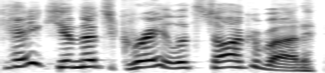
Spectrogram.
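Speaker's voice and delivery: high, bright fake-cheery voice; hiding annoyance behind forced cheer; fake cheerful. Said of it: "Outside, I'll be like".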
